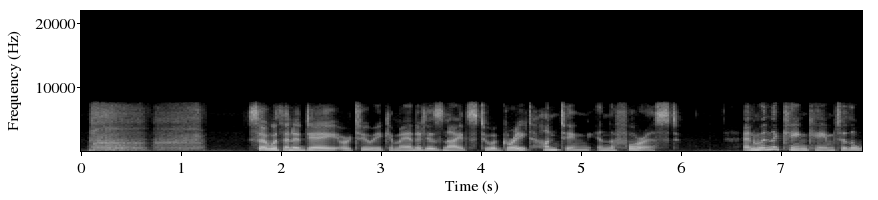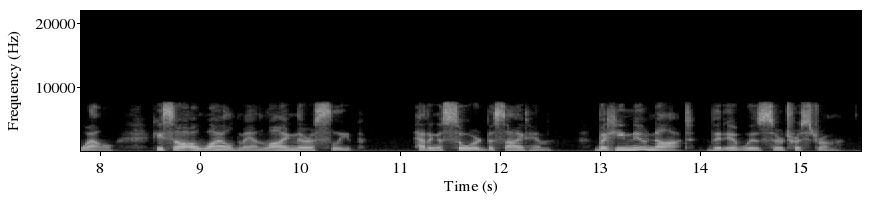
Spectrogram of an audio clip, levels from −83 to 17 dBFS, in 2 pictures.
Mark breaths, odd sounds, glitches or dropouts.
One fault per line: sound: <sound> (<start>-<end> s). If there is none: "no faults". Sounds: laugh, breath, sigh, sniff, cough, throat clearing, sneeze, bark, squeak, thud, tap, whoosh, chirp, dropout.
sound: breath (0.1-1.3 s)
